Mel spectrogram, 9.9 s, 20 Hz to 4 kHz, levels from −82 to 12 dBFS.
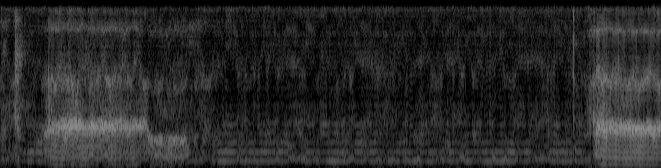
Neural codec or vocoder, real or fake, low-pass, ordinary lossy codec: codec, 16 kHz, 2 kbps, FreqCodec, larger model; fake; 3.6 kHz; Opus, 24 kbps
